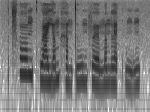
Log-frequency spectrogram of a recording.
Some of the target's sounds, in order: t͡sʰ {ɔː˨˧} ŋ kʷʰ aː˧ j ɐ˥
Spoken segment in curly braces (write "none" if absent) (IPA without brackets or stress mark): ɔː˥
